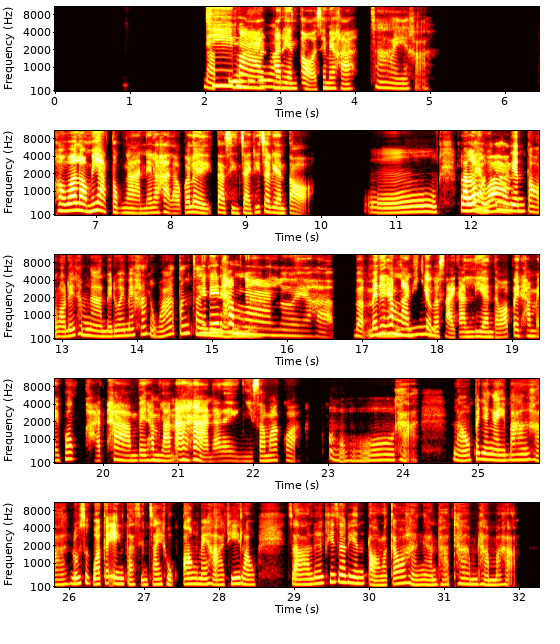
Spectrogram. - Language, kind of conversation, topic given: Thai, podcast, หากต้องเลือกระหว่างเรียนต่อกับออกไปทำงานทันที คุณใช้วิธีตัดสินใจอย่างไร?
- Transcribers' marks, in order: tapping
